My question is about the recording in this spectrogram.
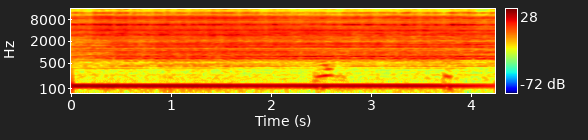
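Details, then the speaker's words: Dillon RF 100 auto primer feeder with the rheostat cranked up high: loud steady low buzz with rattling chatter as primers jump around, some possibly entering the tube upside down or jamming. "It's kind of loud, so I'm going to stand aside so the microphone doesn't pick up too much of that noise, but you can see in there that the primers are jumping around."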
